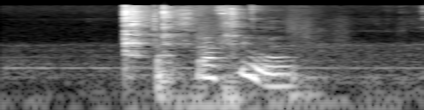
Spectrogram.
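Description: A metal spoon clattering against dishware in a quick run of clinks, starting about half a second in and lasting about a second.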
